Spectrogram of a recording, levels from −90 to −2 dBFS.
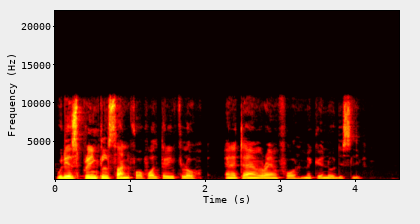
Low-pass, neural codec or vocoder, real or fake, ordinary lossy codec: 10.8 kHz; none; real; none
